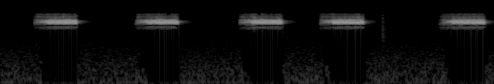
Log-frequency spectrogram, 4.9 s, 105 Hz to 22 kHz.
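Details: Spring-and-summer cricket recorded by the National Institute of Biological Resources in 2020, giving five shrill, trilled chirps spaced roughly a second apart against near silence.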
